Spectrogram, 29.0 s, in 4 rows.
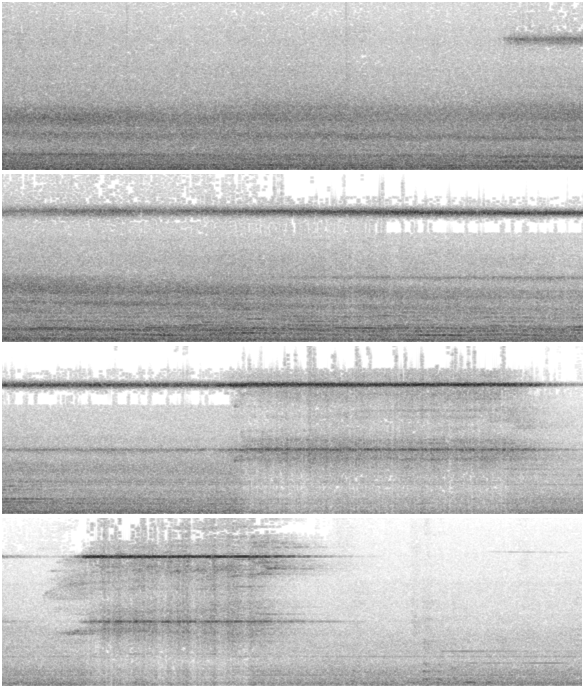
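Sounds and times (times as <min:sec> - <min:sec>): train rumbling: 0:00.0 - 0:29.0
train brakes squealing: 0:05.6 - 0:26.5.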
